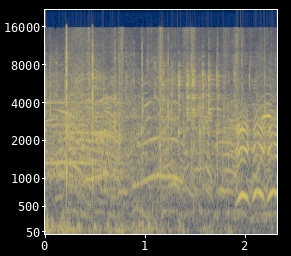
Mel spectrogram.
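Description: Several voices calling out at once across an outdoor football field, with an uneven low rumble underneath and a loud, rising-and-falling shout at the very end.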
